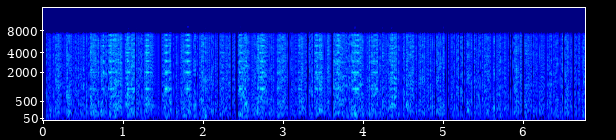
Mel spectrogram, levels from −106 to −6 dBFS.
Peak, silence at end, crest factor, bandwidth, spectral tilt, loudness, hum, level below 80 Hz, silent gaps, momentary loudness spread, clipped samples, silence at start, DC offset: -48 dBFS; 0 s; 22 dB; 7.6 kHz; 0.5 dB/octave; -66 LUFS; none; under -90 dBFS; none; 6 LU; under 0.1%; 0.05 s; under 0.1%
